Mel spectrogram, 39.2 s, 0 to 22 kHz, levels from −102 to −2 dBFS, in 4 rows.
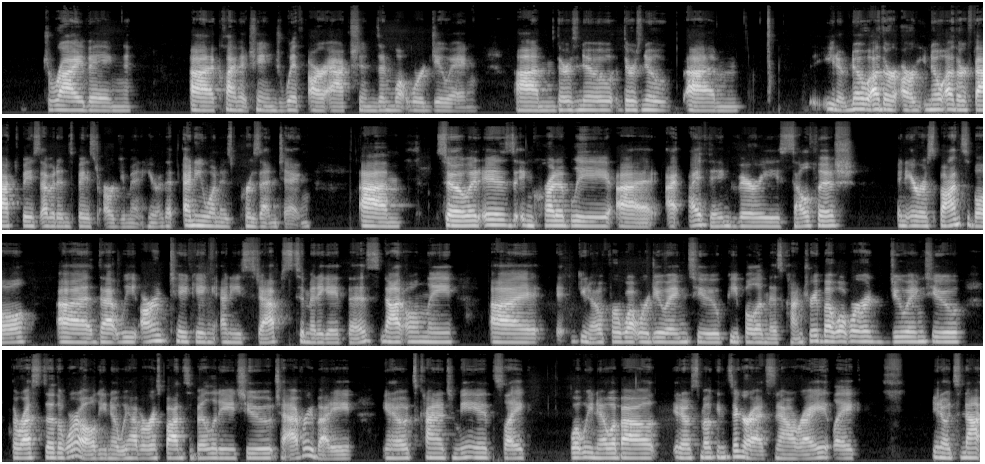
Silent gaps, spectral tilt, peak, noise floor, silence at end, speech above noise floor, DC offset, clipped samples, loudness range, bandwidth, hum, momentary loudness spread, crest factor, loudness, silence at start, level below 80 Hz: none; -5 dB/octave; 0 dBFS; -77 dBFS; 0 s; 53 dB; under 0.1%; under 0.1%; 4 LU; 18 kHz; none; 13 LU; 24 dB; -23 LUFS; 0.4 s; -72 dBFS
